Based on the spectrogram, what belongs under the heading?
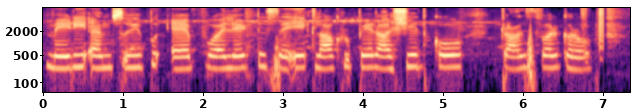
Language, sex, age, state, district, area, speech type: Urdu, female, 18-30, Uttar Pradesh, Ghaziabad, urban, read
